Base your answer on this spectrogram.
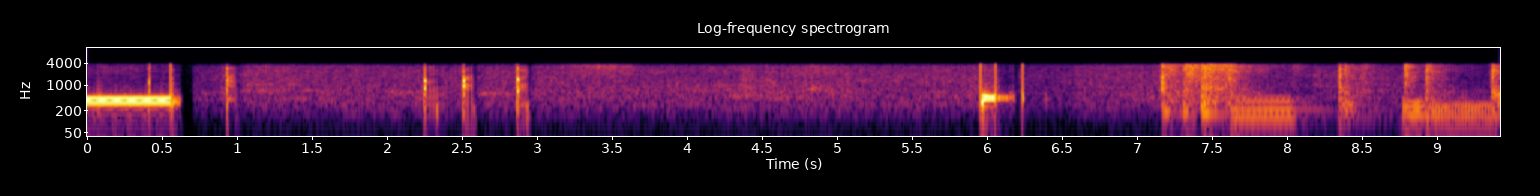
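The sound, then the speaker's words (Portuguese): Telephone line tones as a call is transferred: a steady beep opens, followed by scattered clicks and a faint hiss, then another beep and a final burst of rapid stepped tones. “Transferência.”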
